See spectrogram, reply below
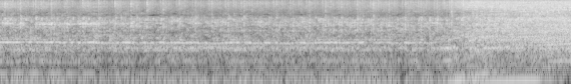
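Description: Regular light ticking about four per second over a smooth six-cylinder idle that quickens with the rev; valve train noise, cause unclear.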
